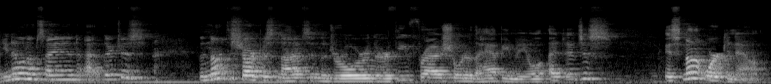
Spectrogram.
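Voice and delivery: normal talking voice

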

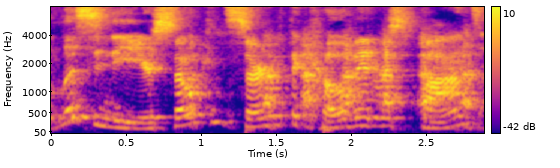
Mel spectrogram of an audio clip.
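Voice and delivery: high, loud playful taunt; mock teasing. Mock teasing, higher louder.

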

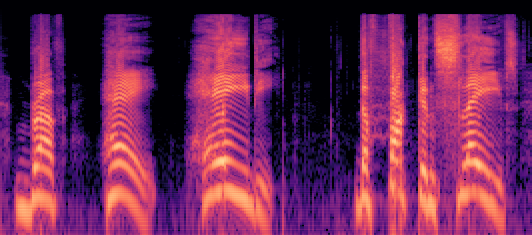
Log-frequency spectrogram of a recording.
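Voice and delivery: ordinary talk

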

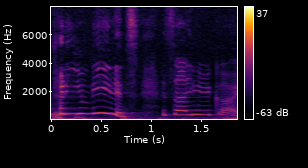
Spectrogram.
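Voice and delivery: very high, incredulous squeal; hammed-up baffled protest; mock disbelief. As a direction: act out utter confusion, voice shooting up. Retold disbelief at reply.

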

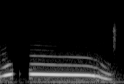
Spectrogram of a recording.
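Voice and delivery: high, loud drawn-out woo-hoo; excited whoop. Real, not acted. Host cheering that the episode comes before her birthday, loud whoop. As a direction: whoop like you've just won something. Celebrating release date mix-up.

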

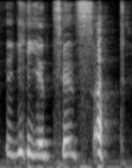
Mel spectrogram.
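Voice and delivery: slow, high laughing words. Real, not acted. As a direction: laugh it out slowly. Laughing repeat.

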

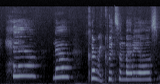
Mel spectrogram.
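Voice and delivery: high, emphatic refusal; defiant refusal. Pretend. Refusing the Other Mother loudly.

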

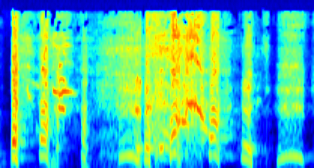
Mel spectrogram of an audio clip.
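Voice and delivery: high, bright burst of laughter; real laugh. Real, not acted. Co-host cracking up at the podcast banter, loud laugh. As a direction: laugh at your own joke.

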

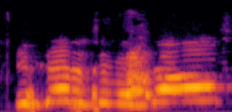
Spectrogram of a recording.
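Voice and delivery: high shocked laughing question; surprised laughing. Real, not acted. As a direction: burst out in shocked disbelief. Reacts to dog sound effect.

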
